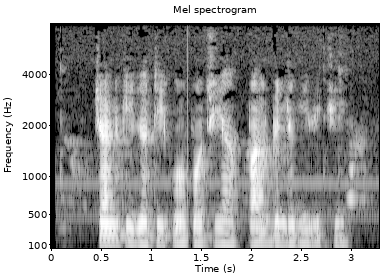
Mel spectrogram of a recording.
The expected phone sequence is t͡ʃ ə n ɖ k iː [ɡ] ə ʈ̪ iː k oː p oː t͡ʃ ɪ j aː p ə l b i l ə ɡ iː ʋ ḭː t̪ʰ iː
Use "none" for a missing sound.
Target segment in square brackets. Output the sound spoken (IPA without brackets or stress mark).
ɡ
